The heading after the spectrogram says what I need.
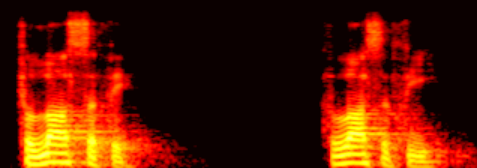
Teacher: philosophy has four syllables and the stressed syllable is the second one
